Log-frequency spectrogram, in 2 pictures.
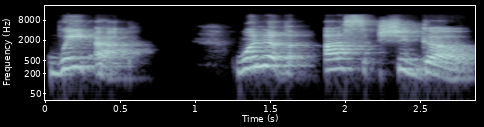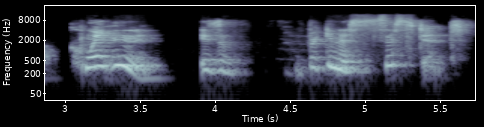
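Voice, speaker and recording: A woman's voice: high voice, big pitch swings, slow pace, a bit bright, exaggerated voice. A woman playing a snide, defiant executive in her late thirties, scornful and sarcastic, in a comedic table read. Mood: indignant. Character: snide, defiant 39-year-old female development executive. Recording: roomy home video-call audio.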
